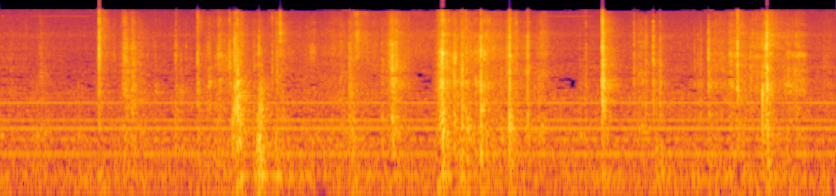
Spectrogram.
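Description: Paper being folded and pressed into shape by hand on a work surface: irregular crisp crackles, taps and a few sharper clicks, the loudest about halfway through and about six seconds in, over a faint steady hum.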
